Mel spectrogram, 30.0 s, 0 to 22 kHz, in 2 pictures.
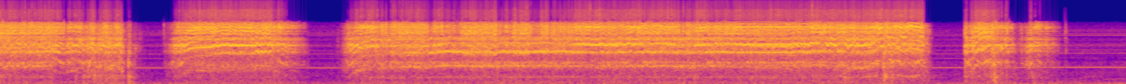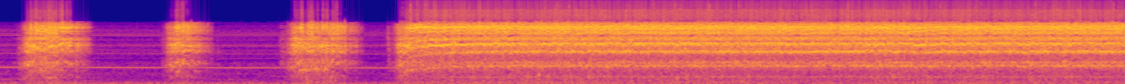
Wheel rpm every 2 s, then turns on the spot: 150, 120, 120, 220, 230, 230, 100, 40, 20, 60, 160, 230, 240, 230, 230.
none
